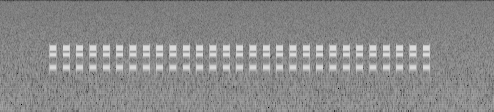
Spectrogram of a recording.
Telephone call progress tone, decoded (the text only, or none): off-hook warning tone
